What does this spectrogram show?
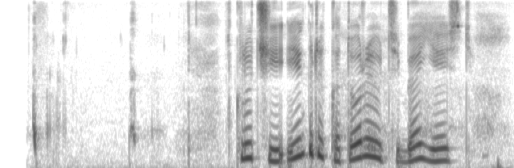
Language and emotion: Russian, neutral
